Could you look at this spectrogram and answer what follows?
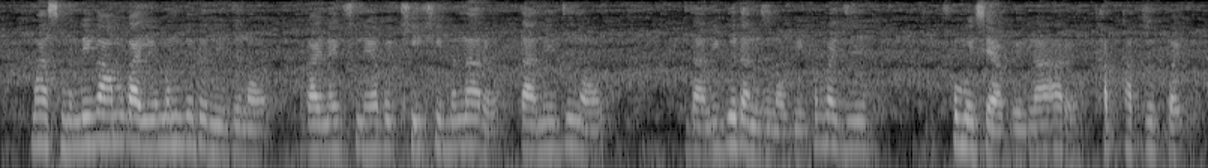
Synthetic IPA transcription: masmɯniɡamɡajɯmɯnɡɯdɯnizɯnaw | ɡajnajsinajabɯkʰekʰimɯnaɾɯdanizinaw | daniɡɯdanzɯnawbikʰɯɾbajzi | pʰumɯjsijaɡɯjlaːɾɯtʰap̚tʰap̚zɯk̚baj

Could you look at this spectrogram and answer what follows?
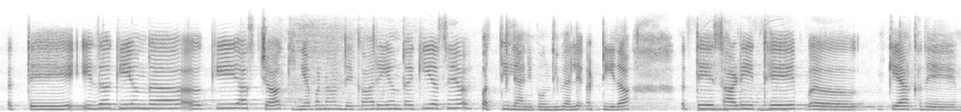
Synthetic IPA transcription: t̪eːɪd̪aːkiːɦʊ̃nd̪aːkɪəst͡ʃaːkiãːbənãːnd̪eːkaːɾiːɦʊ̃nd̪aːkɪəsẽːpət̪ːiːlɛːniːpɔ̃ːnd̪iːpɛːleːʔəʈːiːd̪aː | t̪eːsaːɽeːɪt̪ʰːeː | kɪəkʰd̪eː

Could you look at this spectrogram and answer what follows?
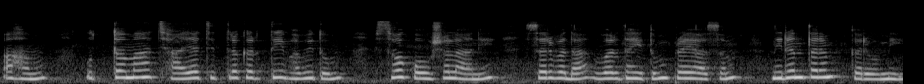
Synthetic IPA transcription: ɐɦɐm | ut̪ːɐmat͡ʃʰaːjɐt͡ʃit̪ɾɐkɐɾt̪ibʱɐʋit̪um | sʋɐkɐwʃɐlaːni | sɐɾʋɐd̪aːʋɐɾd̪ʱɐjit̪umpɾɐjaːsɐm | niɾɐnt̪ɐɾɐmkɐɾoːmi

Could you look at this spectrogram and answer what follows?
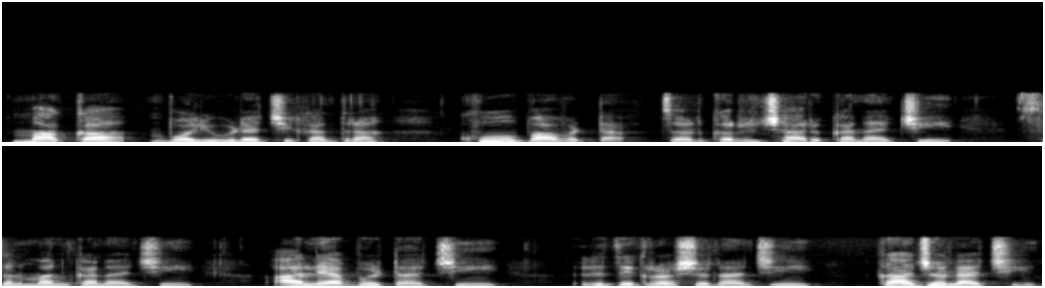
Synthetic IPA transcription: makabɔliʋuɽat͡ɕikat̪ɾa | kʰuːbaʋəʈa̰t͡səɽkəɾuːnɕaɾukanat͡ɕi | səlmankanat͡ɕi | a̰ljabʱəʈat͡ɕi | ɾit̪ikɾəɕənãt͡ɕi | kad͡zolat͡ɕĩ

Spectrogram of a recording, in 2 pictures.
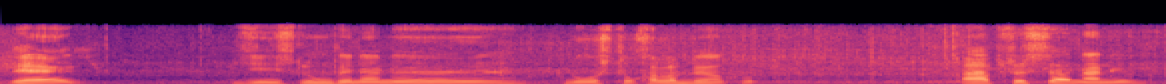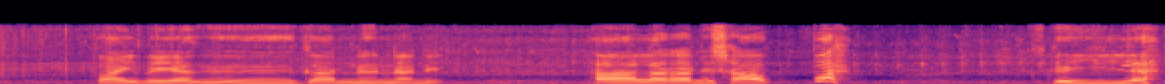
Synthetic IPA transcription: bɛk | zinsluŋpʰenanɯ | nustʰukʰalamdɯŋa̰kʰṵ | apsusanani | b̥ajbajaŋɯɡanːɯhɯnːanɯ̰ | halaɾanisapːa | sɡɯjla

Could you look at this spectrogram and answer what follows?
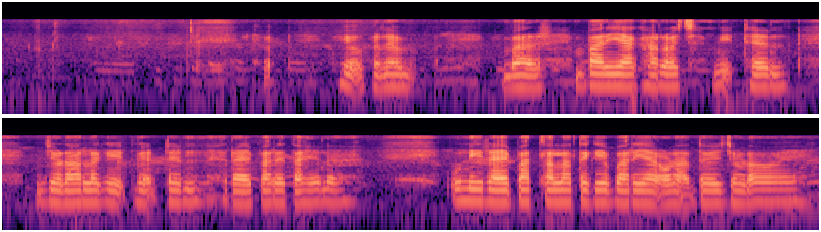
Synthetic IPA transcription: hɔjɔʔkana | baɾijaɡʱanɔt͡ʃmḭt̪̚ˀʈʰɛnd͡ʒɔɽaləɡit̪̚ˀmɛt̪̚ˀʈʰɛnɾajpaɾɛt̪ajana | uniɾajpat̪alat̪ɛɡɛbaɾijaʔɔɽa̰ʔd̪ɔjd͡ʒɔɽawaj

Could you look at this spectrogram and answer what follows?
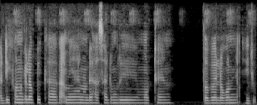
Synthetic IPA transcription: aɖikʰɔnɡɛlɔpikʰːaka̰ʔmɛjanɔɖɛɦasaɖuŋɡɾimɔɾʈʰɛn | t̪ɔbɛlɔɡɔnɲɔʔhid͡ʒuʔ

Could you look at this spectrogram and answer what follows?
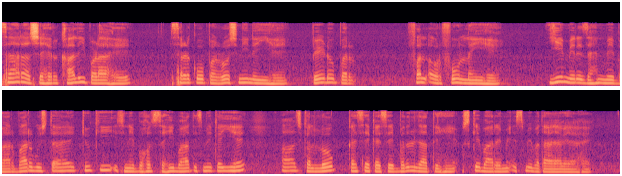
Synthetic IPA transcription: saːɾaʃɛɦɛɾkʰaːlipɐɽaɦɛ | sɐɽkõpɐɾːoːʃninɐɦĩɦɛː | peːɽõpɐɾ | fʰɐlɔːɾpʰuːlnɐɦĩɦɛː | jeːmeːɾezɛɦnmẽbaːɾbaːɾɡʊd͡ʒʱt̪aɦɛkjõːkiɪsnẽbɐɦʊt̪sɐɦibaːt̪ɪsmẽkɐɦiɦɛː | aːd͡ʒkɐlːoːɡkɛːsekɛːsebɐd̪əld͡ʒaːt̪eɦɛ̃ʊskebaːɾemẽɪsmẽbɐt̪aːjaɡɐjaɦɛː

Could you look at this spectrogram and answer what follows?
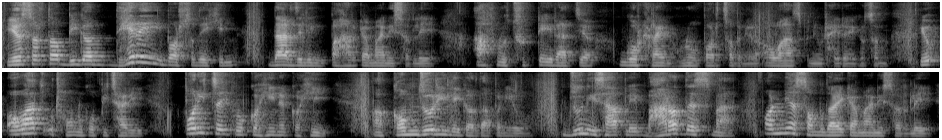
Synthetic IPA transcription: jʌsʌrt̪ʌbiɡʌt̪̚d̪ʱeɾʌjbʌrsʌd̪ekʰind̪ard͡ziliŋɡpaɦarkamanisʌɾule | apʰnot͡sʰuʈːʌjɾad͡zjʌ | ɡorkʰalajnɦunupʌrt͡sʰʌbʱʌneɾʌʔːwad͡zpʌniuʈʰajɾʌɦekot͡sʰʌnjoʌwad͡zuʈʰawnukopit͡sʰaɾipʌɾit͡sʌjkokʌɦĩnʌkʌɦĩ | kʌmd͡zoɾileɡʌrd̪apʌniɦod͡zunɦisablebʱaɾʌt̪̚d̪esmaʌnjʌsʌmud̪ajkamanisʌɾule

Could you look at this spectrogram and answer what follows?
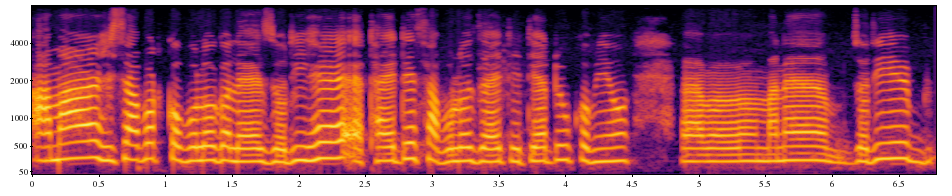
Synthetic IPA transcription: amaɹhisabɔt̚kɔbɔlojɡɔlɛzodiɦɛɛtʰajt̬ɛsabɔlojzajtetijatʊkomioʊ | manɛzodi

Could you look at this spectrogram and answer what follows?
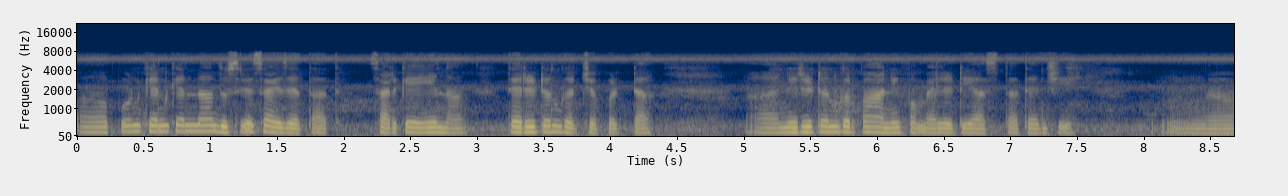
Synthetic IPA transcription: pəɳkɛnkɛnːad̪usɾesajd͡zjɛt̪a̰t̪ | saɾkʰajena | t̪aɾiʈənkəɾt͡ɕepəɽʈa | niɾiʈənkəɾpãːñifɔɾmɛliʈiəst̪at̪jãɲt͡ɕiː

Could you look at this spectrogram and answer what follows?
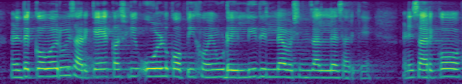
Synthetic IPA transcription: aɽ̃it̪ẽkəʋəɾuːjsaɾkʰekəsliːʔolɖkɔpiːkʰõẽuɽəjlːiːd̪ilːjaʋəɕiːnd͡zalːasaɾkʰẽ | aɽ̃isəɾkɔ

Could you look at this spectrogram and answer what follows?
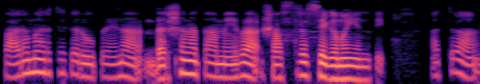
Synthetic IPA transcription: paːɾɐmaːɾt̪ʰikɐɾuːpeːɳɐd̪ɐɾʃɐnɐt̪aːmeːʋɐ̰ʃaːst̪ɾɐsjɐɡɐmɐjɐnt̪i | ɐt̪ɾɐ

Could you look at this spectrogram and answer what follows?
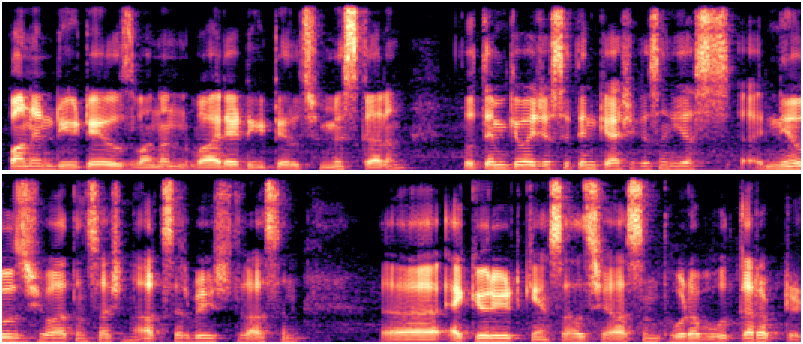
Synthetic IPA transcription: pɐnɐɳɖiːʈeːlzʋɐnɐnʋaːɾjaːɖiːʈeːlzt͡ʃʰumɪskɐɾɐn | t̪oːt̪ɪmkiʋɐd͡ʒɐsit̪inkʲɛːʃiɡɐsɐnjɐsniʋzt͡ʃʰiʋaːt̪ɐnsɐʃʰɐnɐ̰ksɐɾbeːt͡ʃʰt̪ɐɾɐ̰sɐn | ɛ̰kjuɾeːʈkẽnsaːzt͡ʃʰḭɐsɐnt̪ʰoːɽabɐɦːt̪kɐɾɐp̚ʈɪɖ

